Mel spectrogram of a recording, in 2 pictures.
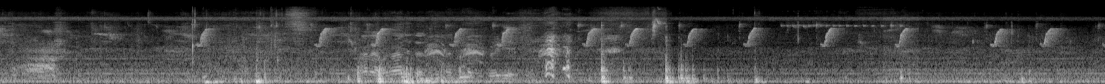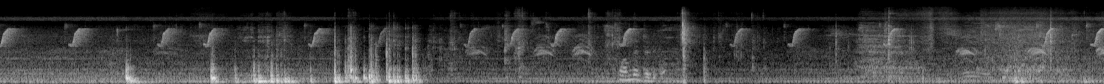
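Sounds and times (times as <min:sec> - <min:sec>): knocks and thuds of gear in boat: 0:02.0 - 0:07.7, 0:12.2 - 0:16.4, 0:20.6 - 0:22.0.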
